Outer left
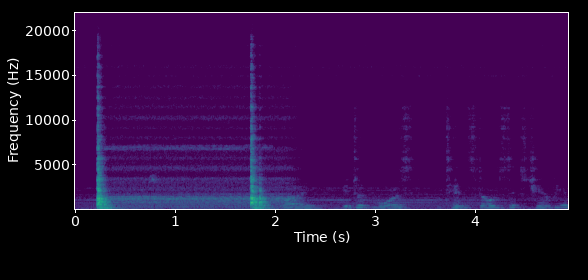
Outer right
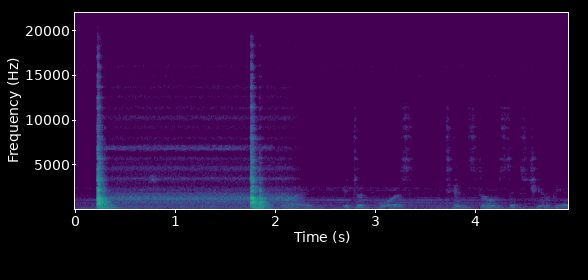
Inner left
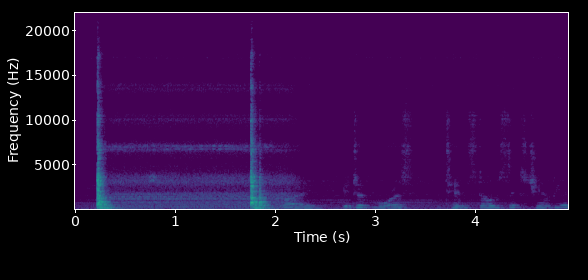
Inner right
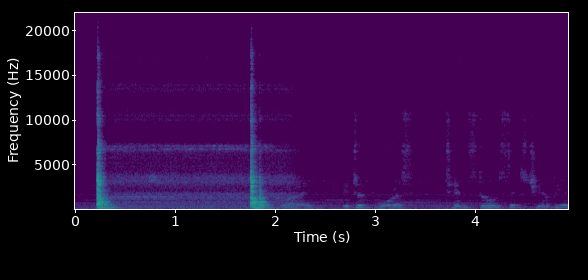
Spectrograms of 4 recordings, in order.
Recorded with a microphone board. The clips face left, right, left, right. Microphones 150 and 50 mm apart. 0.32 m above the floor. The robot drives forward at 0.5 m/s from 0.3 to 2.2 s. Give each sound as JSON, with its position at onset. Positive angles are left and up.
{"t": 0.2, "sound": "hammering", "side_deg": 10, "distance_m": 1.1}
{"t": 2.0, "sound": "a man speaking", "side_deg": 20, "distance_m": 1.4}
